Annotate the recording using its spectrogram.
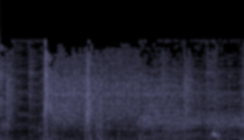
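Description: Action-cartoon soundtrack: background music under a series of sharp hit-and-crash sound effects, about one every half second.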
